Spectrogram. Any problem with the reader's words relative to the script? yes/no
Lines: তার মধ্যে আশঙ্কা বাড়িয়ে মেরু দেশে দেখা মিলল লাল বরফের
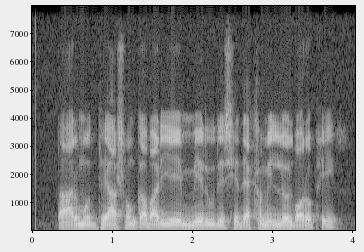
yes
